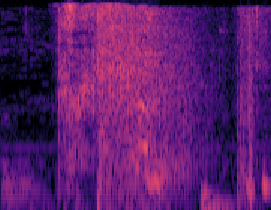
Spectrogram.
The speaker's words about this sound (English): Once again, excellent choice of gunfire there,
